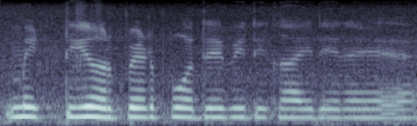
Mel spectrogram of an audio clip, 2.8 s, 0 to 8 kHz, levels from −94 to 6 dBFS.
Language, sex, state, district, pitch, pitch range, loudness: Hindi, female, Haryana, Charkhi Dadri, 215 Hz, 205-225 Hz, -16 LUFS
